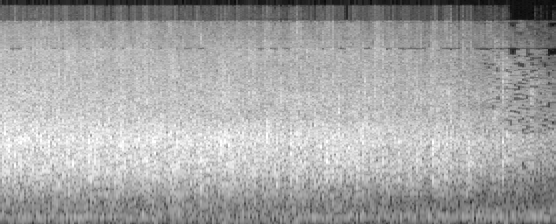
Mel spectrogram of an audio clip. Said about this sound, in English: give them a round of applause for being here to support us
